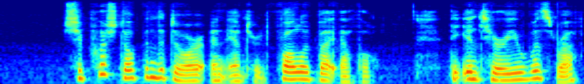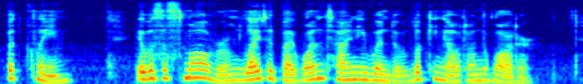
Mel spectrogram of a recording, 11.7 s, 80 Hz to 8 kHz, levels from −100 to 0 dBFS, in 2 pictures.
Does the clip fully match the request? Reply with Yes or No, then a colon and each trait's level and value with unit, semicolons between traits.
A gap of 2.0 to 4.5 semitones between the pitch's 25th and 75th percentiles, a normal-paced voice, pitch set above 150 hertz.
No: average, 4.9 semitones; average, 160 wpm; high, 190 Hz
